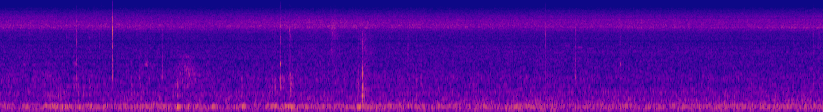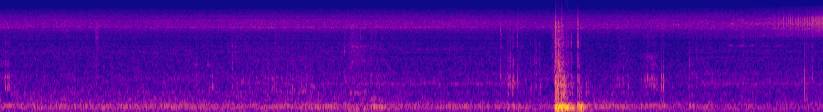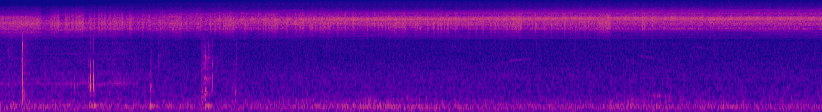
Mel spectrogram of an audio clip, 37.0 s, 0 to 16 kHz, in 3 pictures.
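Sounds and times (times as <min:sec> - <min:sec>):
cicadas buzzing: 0:00.0 - 0:37.0
loud short thump: 0:20.6 - 0:21.2.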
